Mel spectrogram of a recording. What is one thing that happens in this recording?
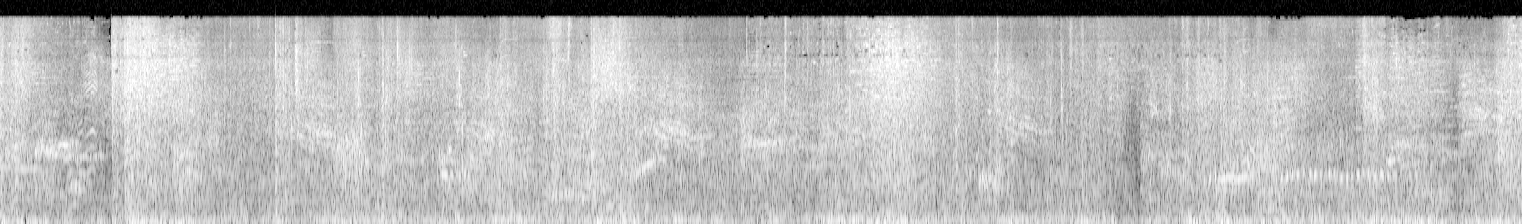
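A huge creature thrashes with heavy rumbling blows.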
